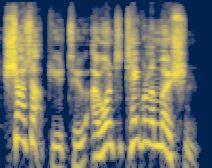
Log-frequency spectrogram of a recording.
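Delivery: high, loud and bossy, rushing the motion; a strident committee girl cutting in. Acted. Girl shouting down two bickering members, strident. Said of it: "A girl with a strident voice".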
